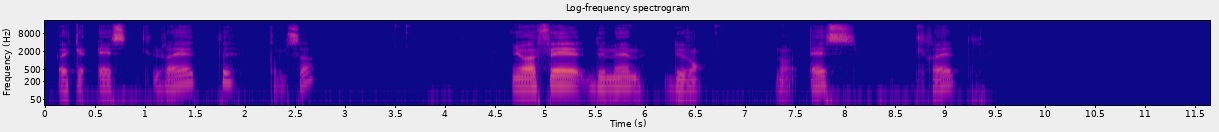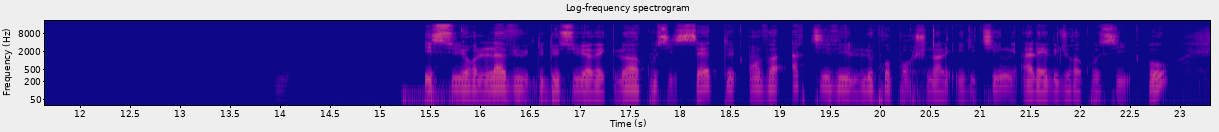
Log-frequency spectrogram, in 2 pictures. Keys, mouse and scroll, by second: 0.2 s, 3.7 z, 4.9 right click, 5.3 b, 7.6 s, 10.1 z, 10.4 scroll down 2, 10.6 middle click, 11.3 Tab, 11.6 scroll down 1, 11.7 middle click, 12.6 scroll up 1, 12.9 Tab, 13.1-15.4 middle drag, 15.4 alt+right click, 15.9-18.4 middle drag, 18.4 o, 19.6-22.6 drag.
